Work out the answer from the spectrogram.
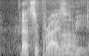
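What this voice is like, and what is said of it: Sarcastic delivery. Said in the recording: “I'm kidding. I'm being sarcastic.”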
